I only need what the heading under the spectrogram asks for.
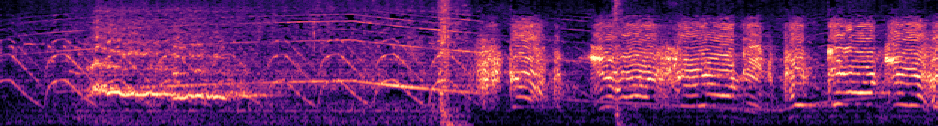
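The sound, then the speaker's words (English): A car skids and speeds away as its driver flees, amid wailing, sweeping siren tones, with sharp crashing bursts partway through; the scene is loud and busy, like a chase. “Hey, he's running away. He's driving off.”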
